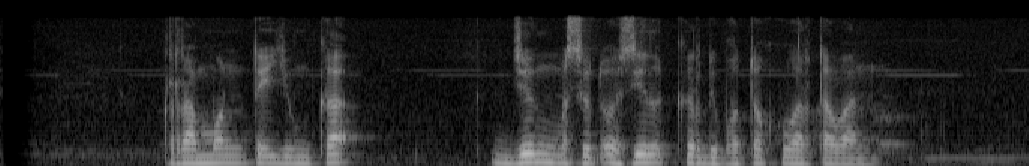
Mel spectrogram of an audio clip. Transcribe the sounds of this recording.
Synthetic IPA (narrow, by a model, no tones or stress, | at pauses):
ramɔnt̪ɛjuŋkaʔ | d͡ʒɨŋməsut̪ɔsilkʰɨrdipɔt̪ɔkuwart̪awan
